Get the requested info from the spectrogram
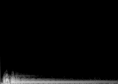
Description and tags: A flimsy CD/DVD shaped disk being bent sounding a bit like a strange bass drum with a ringing decay.Recorded with Zoom H4 on-board mics.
